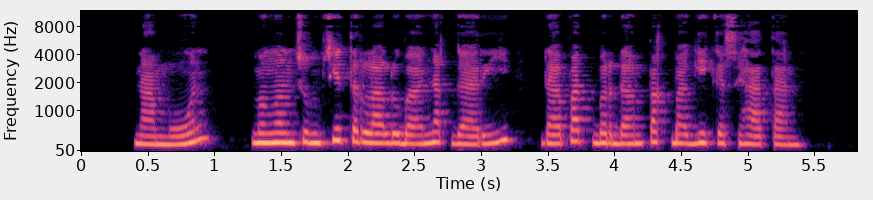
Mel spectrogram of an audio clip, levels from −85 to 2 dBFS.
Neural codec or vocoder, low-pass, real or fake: none; 10.8 kHz; real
